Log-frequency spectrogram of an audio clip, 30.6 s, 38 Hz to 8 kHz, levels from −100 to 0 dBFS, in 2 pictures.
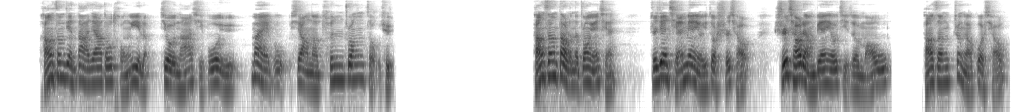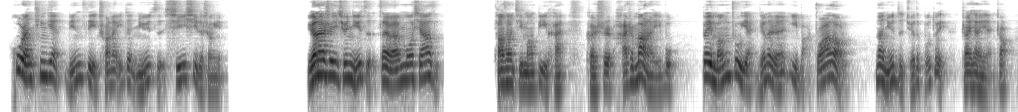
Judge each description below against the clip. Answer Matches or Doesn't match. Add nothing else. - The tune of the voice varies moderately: Doesn't match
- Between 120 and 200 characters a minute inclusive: Doesn't match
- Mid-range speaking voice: Matches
